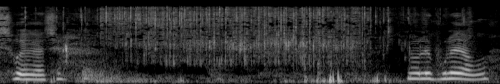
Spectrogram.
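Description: Water gushes from a tap.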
